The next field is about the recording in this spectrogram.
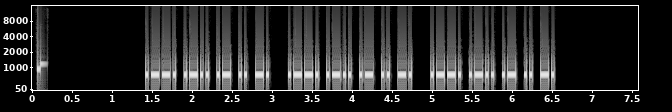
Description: Morse code, heard as a keyed tone, about 34 wpm, 700 Hz. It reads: PLAIN PLAIN PLAIN
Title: Top 500 Words Repeated 35wpm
